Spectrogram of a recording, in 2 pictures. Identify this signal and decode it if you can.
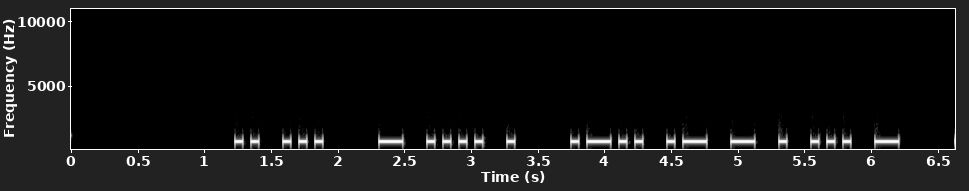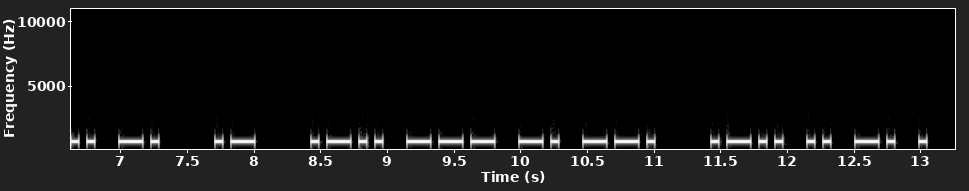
Morse code, heard as a keyed tone, about 20 wpm, 700 Hz. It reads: IS THE LATEST IN A LONG LINE
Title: Sets of 8 Words - 20wpm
